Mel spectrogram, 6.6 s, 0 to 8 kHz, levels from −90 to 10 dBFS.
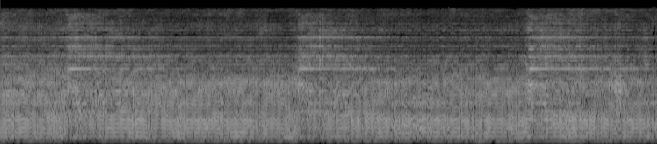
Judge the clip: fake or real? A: fake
